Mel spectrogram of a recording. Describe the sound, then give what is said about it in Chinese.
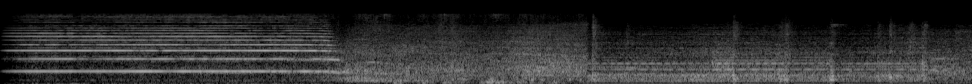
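A train bringing back a fugitive caught after fifteen years on the run passes: a loud, steady horn blares for about three seconds, then gives way to a continuous rumbling clatter of rolling cars with faint metallic squeals. There is no talking. “火车载回了逃亡十五年的布都逃犯张东，也载回了公平和正义。”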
